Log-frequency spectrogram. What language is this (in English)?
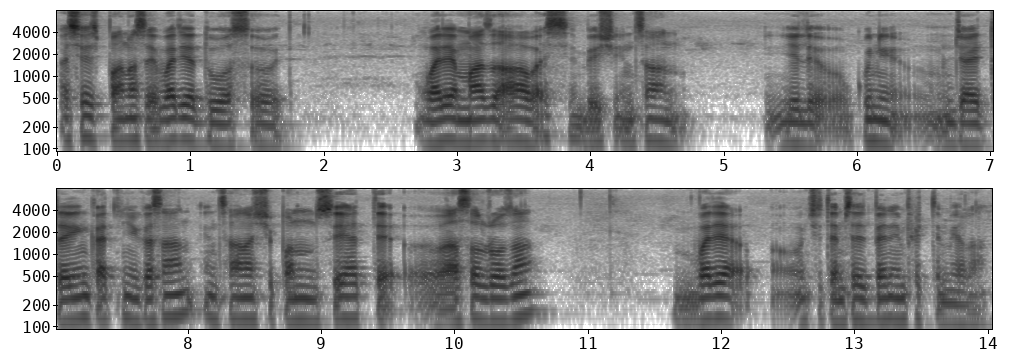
Kashmiri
